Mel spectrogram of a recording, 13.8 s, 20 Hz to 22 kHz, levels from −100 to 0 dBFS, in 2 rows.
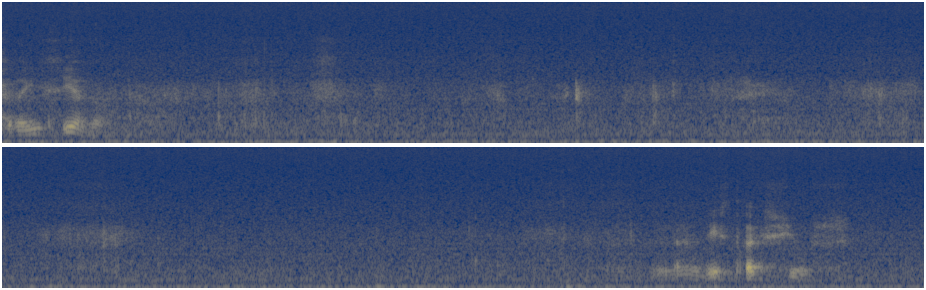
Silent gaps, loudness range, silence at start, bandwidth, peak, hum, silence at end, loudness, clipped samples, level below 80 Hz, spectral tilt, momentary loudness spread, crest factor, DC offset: none; 10 LU; 0 s; over 20 kHz; -20 dBFS; none; 0 s; -50 LUFS; under 0.1%; -64 dBFS; -3.5 dB/octave; 13 LU; 30 dB; under 0.1%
